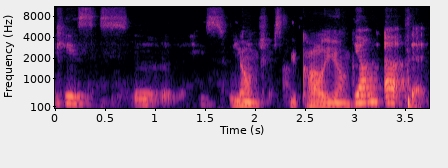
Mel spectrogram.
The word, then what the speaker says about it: Jung: launchers you Carl Jung Jung it's not a J ok Jung yes and it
